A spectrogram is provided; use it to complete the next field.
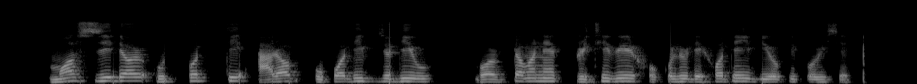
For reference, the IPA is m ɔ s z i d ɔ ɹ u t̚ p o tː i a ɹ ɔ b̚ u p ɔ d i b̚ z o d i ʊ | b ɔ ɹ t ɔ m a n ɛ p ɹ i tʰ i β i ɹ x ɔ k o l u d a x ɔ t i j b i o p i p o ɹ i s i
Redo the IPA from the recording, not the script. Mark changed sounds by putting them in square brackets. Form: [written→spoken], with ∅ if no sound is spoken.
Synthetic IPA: m ɔ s z i d ɔ ɹ u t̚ p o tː i a ɹ ɔ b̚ u p ɔ d i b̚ z o d i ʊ | b ɔ ɹ t ɔ m a n ɛ p ɹ i tʰ i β i ɹ x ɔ k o l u d [a→e] x ɔ t [i→e] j b i o p i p o ɹ i s [i→ɛ]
